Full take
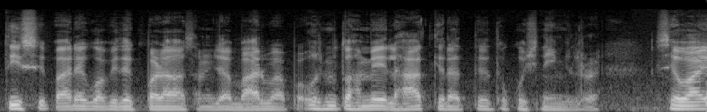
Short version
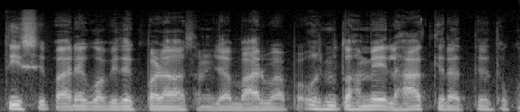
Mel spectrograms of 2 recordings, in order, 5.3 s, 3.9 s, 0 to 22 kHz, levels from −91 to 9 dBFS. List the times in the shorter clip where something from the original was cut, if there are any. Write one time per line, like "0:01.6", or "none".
none

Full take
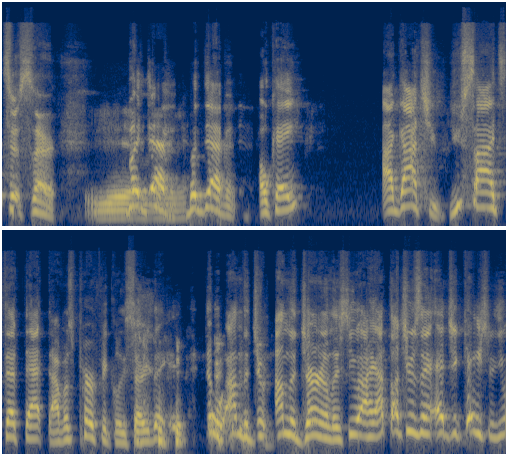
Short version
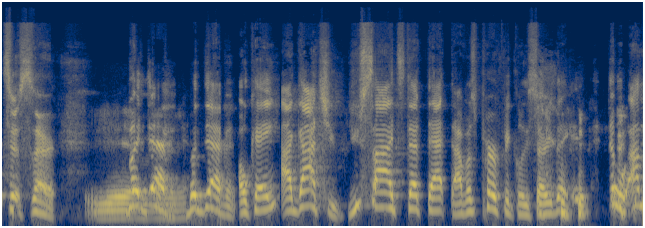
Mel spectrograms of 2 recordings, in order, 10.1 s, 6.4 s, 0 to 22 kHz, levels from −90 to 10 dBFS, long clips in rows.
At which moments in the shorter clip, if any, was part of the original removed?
0:02.4

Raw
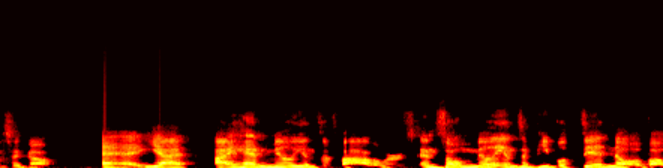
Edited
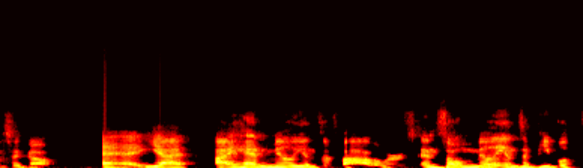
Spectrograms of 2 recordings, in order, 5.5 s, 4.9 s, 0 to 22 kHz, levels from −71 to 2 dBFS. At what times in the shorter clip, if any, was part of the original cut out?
none

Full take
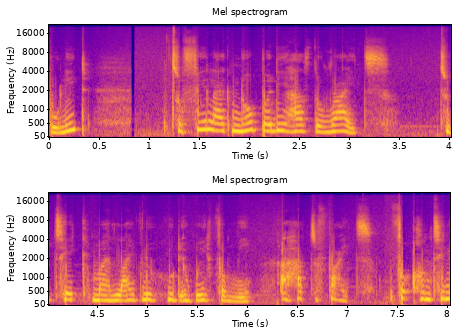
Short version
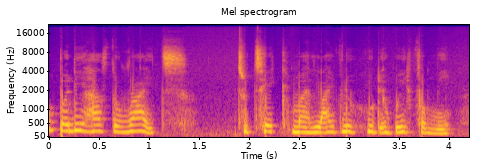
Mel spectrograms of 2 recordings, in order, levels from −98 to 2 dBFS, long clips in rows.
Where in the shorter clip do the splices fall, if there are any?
none

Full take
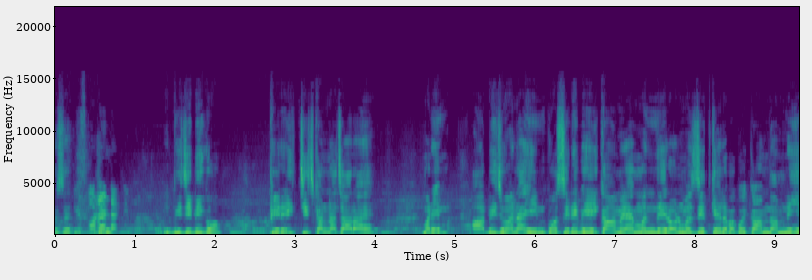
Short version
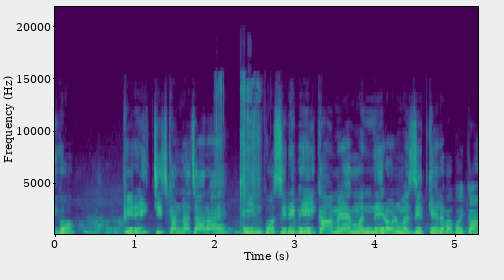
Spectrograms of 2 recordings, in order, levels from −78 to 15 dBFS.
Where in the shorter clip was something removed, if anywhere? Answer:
0:02.3

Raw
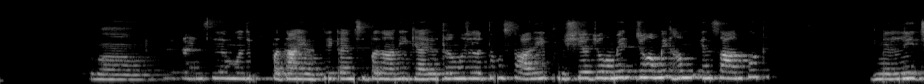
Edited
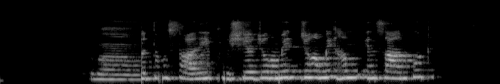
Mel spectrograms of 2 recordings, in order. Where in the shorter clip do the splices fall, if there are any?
0:01.4

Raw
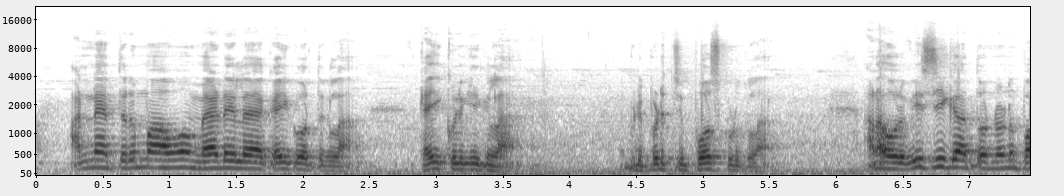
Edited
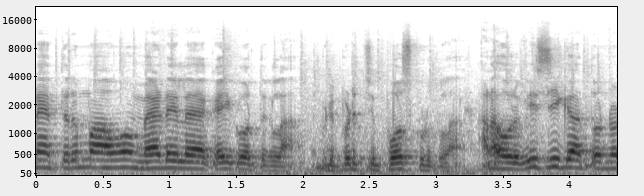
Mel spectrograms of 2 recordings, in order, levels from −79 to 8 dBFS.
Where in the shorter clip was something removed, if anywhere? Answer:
0:02.1
0:03.2

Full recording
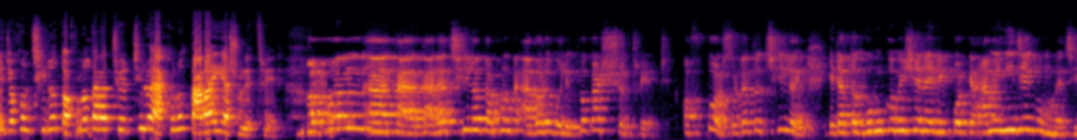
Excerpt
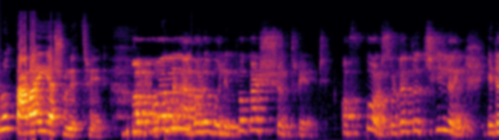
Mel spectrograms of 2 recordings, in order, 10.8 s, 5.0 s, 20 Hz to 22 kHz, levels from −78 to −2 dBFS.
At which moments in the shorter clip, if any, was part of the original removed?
0:01.9

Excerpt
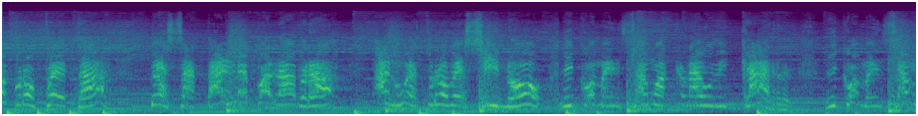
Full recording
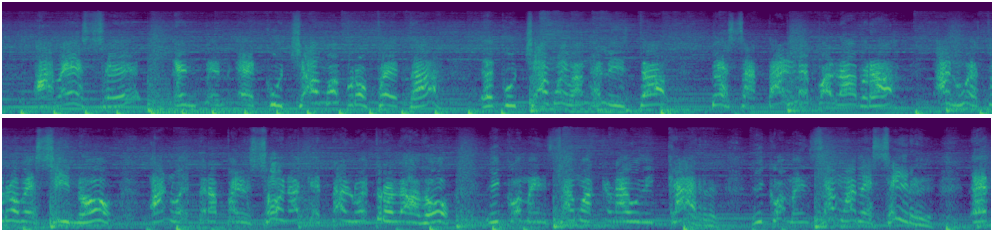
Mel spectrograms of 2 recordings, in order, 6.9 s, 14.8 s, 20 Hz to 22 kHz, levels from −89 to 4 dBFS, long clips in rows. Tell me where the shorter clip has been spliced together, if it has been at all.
0:00.9
0:04.1

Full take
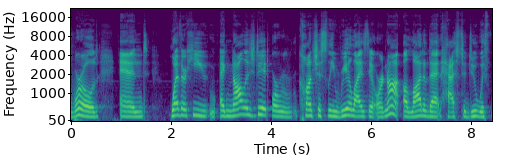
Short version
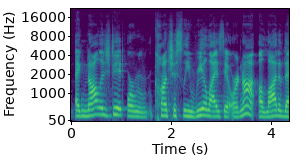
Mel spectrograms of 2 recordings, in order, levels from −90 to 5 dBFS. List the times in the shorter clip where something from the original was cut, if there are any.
none

